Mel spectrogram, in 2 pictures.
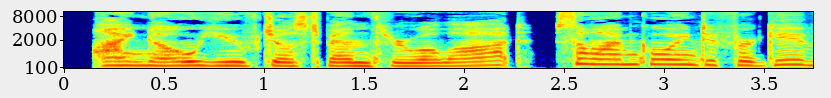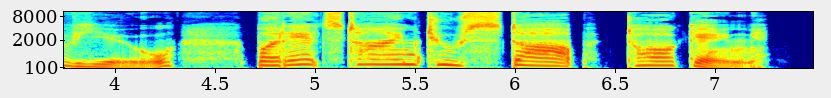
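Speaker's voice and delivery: loud, theatrical, projected stage whisper. Reading a story aloud, a character leans across the table: stage whisper. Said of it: "in a stage whisper said".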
